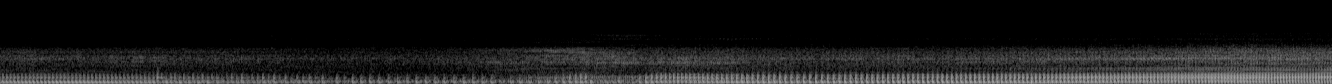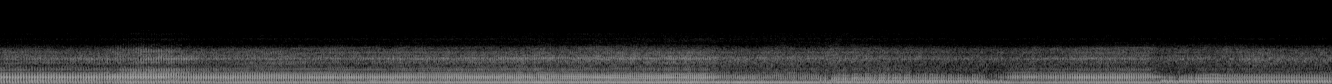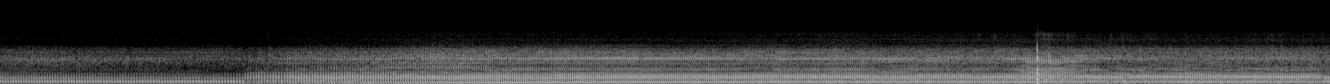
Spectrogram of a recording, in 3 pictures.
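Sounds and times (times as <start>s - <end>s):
motorcycle engine shifting gears: 32.8s - 39.9s.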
